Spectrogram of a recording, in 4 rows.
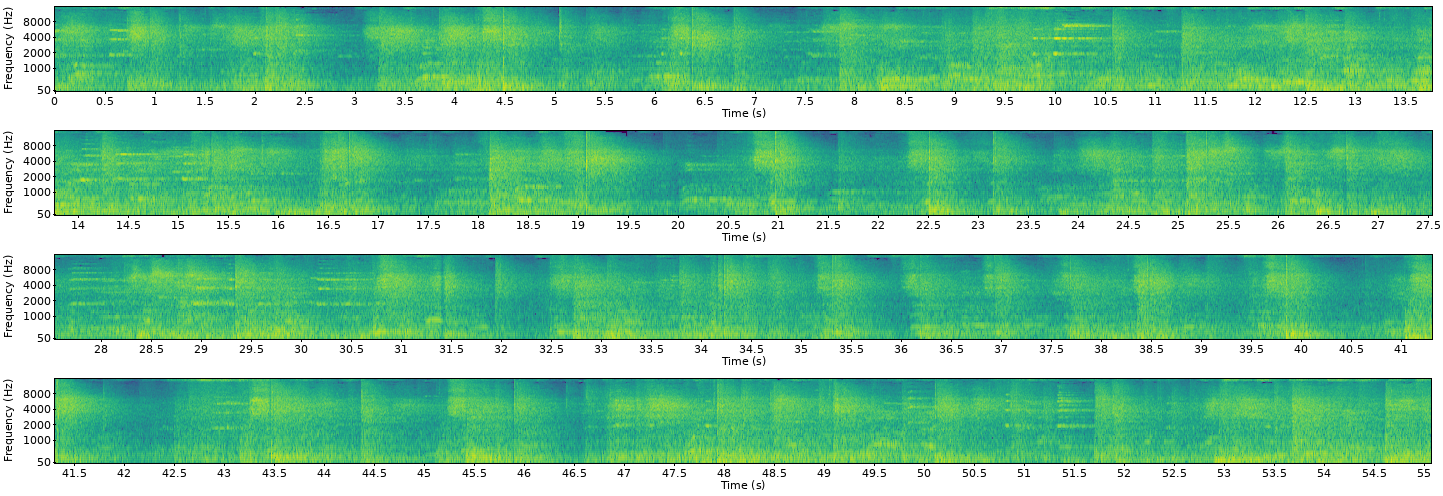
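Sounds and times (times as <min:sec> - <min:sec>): voices: 0:00.0 - 0:55.0.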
